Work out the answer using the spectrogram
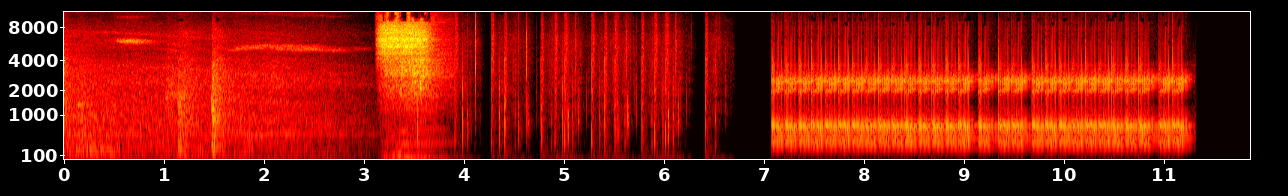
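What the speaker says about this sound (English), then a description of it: "And there's a subterranean train here?" Subterranean train in the video game Custom Robo, heard with a squeal and chopped rattling, then a loud steady clattering rumble with tonal whine that holds for several seconds before cutting off.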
